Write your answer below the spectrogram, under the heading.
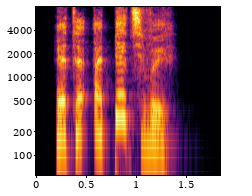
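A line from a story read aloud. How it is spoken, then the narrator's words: Displeased exhale. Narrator (Russian): Недовольно выдохнула секретарша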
